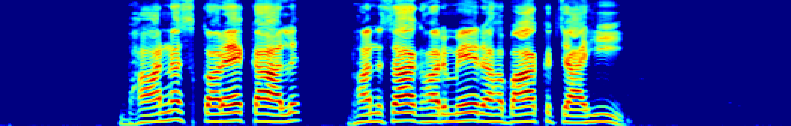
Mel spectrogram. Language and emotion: Maithili, neutral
